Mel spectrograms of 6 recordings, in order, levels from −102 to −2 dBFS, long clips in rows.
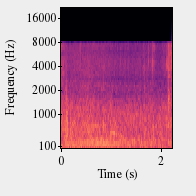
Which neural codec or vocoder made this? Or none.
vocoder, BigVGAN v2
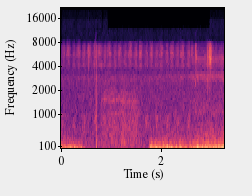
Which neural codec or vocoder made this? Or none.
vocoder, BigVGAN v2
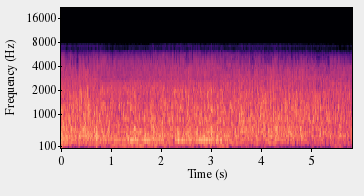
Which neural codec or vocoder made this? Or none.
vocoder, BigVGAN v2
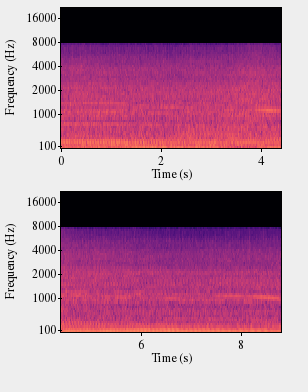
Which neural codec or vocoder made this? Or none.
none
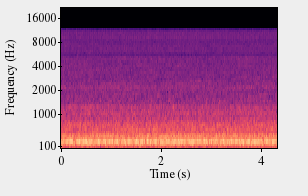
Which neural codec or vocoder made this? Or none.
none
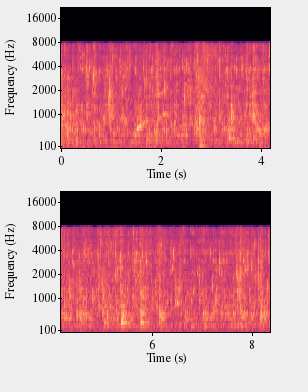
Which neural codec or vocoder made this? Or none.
vocoder, BigVGAN v2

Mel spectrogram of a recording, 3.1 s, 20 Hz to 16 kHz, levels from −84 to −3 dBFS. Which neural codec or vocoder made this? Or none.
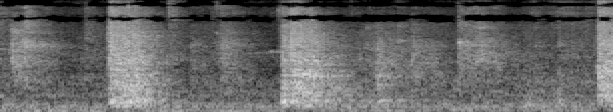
vocoder, BigVGAN v2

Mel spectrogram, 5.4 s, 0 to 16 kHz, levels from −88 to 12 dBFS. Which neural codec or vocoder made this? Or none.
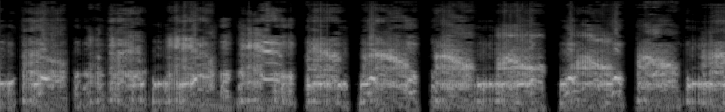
vocoder, BigVGAN v2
